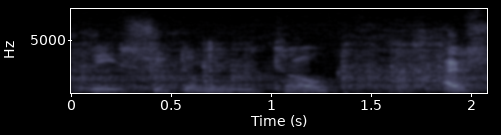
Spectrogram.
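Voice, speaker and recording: A woman's voice: fairly high pitch, fairly even intonation, brisk. A woman playfully taunting her friend during a video game. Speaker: gamer. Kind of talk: casual chat while gaming. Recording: lo-fi with faint noise.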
